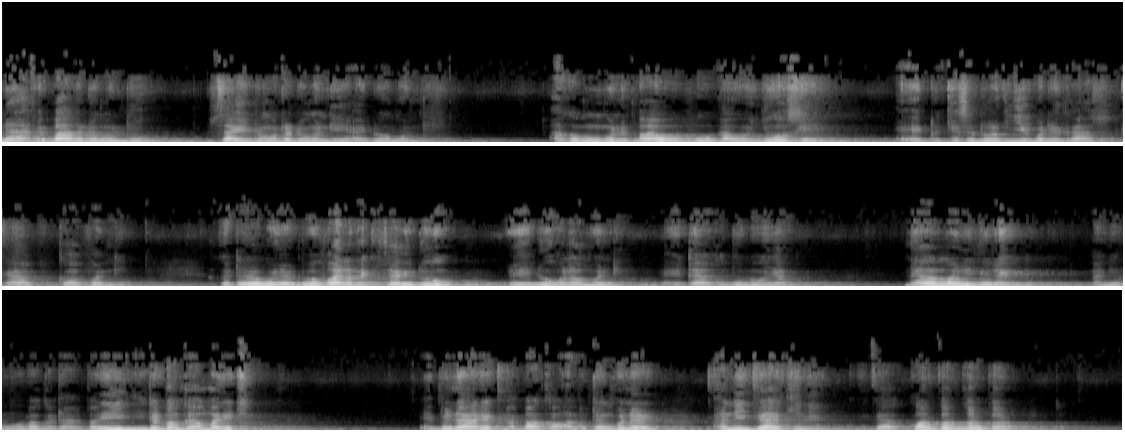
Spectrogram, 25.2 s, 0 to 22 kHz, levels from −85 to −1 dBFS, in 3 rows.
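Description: Throughout the speech there is plainly audible coding damage, likely MP2 compression at a rate consistent with about 64 kbps. Nothing is present above 14.3 kHz, upper sub-bands switch in and out, and the coarsely quantised remainder gives a dull, gurgling, granular texture.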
